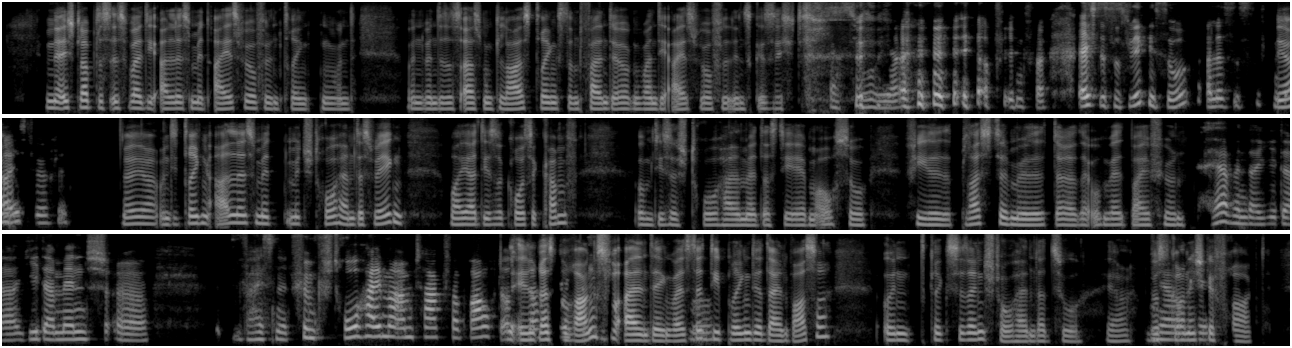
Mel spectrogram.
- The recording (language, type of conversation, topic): German, unstructured, Was stört dich an der Verschmutzung der Natur am meisten?
- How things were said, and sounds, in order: laugh; laughing while speaking: "auf jeden Fall"; unintelligible speech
